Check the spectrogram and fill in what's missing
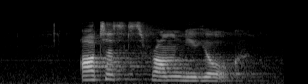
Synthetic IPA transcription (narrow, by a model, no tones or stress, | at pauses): ʔɑːˑtʰɪstsfɹɔ̃mnjuːjɔːˑk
